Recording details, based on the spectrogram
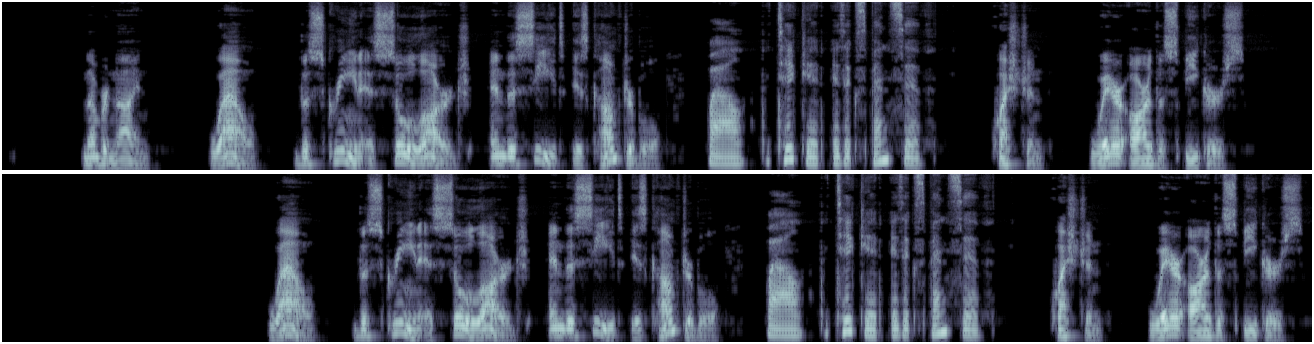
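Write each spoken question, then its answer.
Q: where are the speakers?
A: In a cinema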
